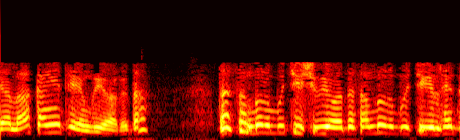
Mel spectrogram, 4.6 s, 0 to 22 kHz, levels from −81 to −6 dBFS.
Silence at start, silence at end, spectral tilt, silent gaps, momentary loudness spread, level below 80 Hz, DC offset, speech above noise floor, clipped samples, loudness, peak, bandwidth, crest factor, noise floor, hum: 0 s; 0 s; -8.5 dB/octave; none; 6 LU; -72 dBFS; under 0.1%; 31 dB; under 0.1%; -23 LUFS; -6 dBFS; 3.7 kHz; 16 dB; -53 dBFS; none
